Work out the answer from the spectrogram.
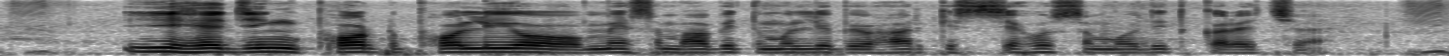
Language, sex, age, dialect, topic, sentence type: Maithili, male, 18-24, Eastern / Thethi, banking, statement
